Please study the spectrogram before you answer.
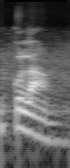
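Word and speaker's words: Coulomb: न कलाम नहीं बोलेंगे इसको बी साइलेंट होता है जब भी एम और बी होते हैं साथ में तो बी क्या होता है साइलेंट होता है तो न कलाम ठीक है तो देखिए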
